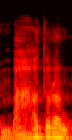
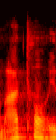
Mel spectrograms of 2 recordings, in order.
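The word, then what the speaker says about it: martyr: 그게 마도랑 비슷해요. 마도 마토. 영어로는 그냥 거의 거의 마도예요. 마도 마더 뭐 이렇게 영어로 영국식으로 하면 마터이 하는데 발음이 너무 어려워.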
